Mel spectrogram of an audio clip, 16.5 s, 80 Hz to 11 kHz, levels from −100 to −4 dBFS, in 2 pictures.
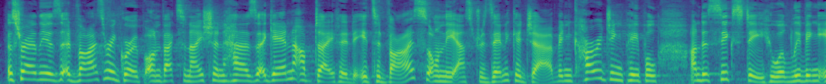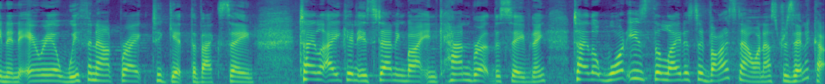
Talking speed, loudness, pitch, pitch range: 180 wpm, -21 LUFS, 215 Hz, 195-245 Hz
